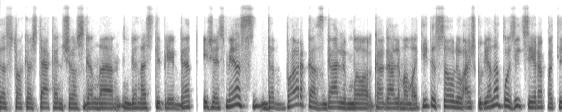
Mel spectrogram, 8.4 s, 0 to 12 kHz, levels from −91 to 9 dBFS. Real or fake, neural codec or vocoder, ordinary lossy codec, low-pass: fake; codec, 16 kHz, 2 kbps, FreqCodec, larger model; Opus, 16 kbps; 7.2 kHz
